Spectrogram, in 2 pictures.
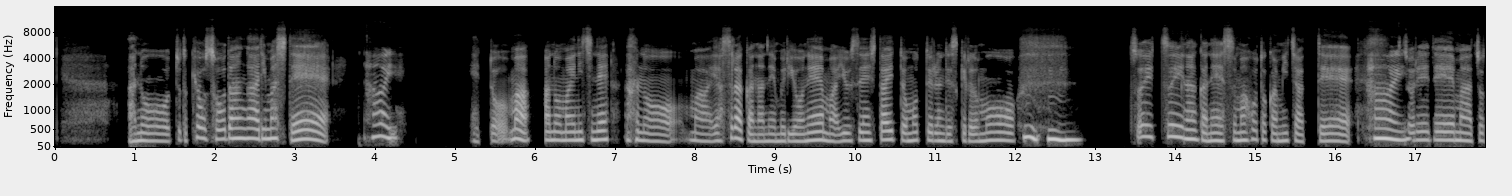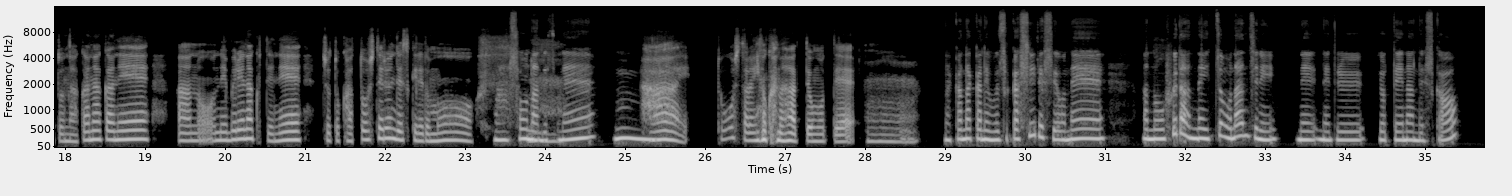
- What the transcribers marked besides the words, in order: laughing while speaking: "どうしたらいいのかなって思って"
- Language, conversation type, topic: Japanese, advice, 安らかな眠りを優先したいのですが、夜の習慣との葛藤をどう解消すればよいですか？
